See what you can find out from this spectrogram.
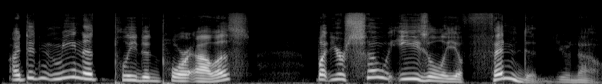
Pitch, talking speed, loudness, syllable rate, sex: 190 Hz, 140 wpm, -17 LUFS, 4.2 syllables/s, male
